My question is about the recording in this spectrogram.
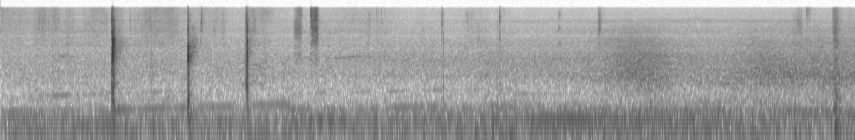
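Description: Three sharp slaps of a child's shoes on a concrete picnic bench and table as he climbs up, between about one and two and a half seconds in, over a steady low rumble of road traffic; a car's tyre hiss swells near the end.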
